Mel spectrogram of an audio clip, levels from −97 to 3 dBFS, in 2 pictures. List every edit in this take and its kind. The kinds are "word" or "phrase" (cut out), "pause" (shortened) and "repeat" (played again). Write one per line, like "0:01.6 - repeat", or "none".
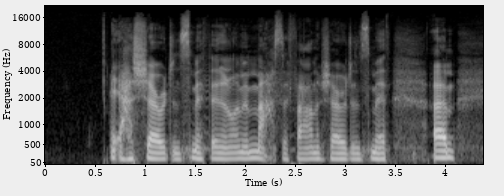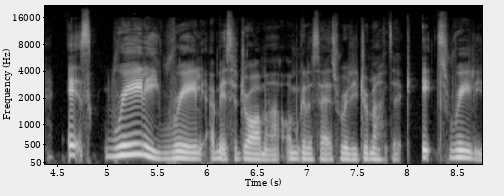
none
